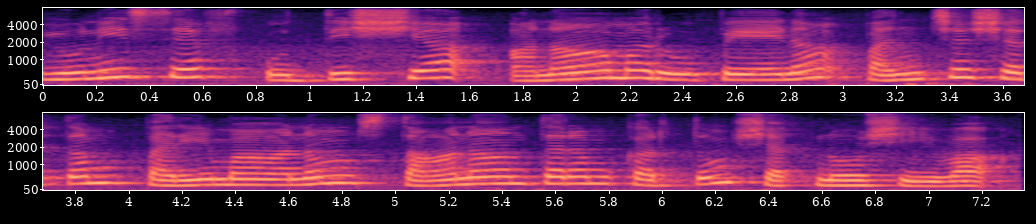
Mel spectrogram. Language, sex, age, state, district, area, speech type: Sanskrit, female, 45-60, Andhra Pradesh, Guntur, urban, read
